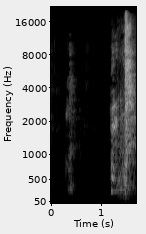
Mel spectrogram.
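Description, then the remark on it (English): A single loud sneeze: a short sharp inhale followed by a brief pause, then a forceful, breathy burst that trails off. No one talks over it. “I just sneezed.”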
